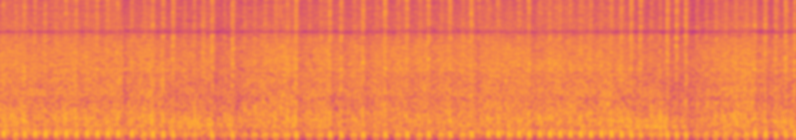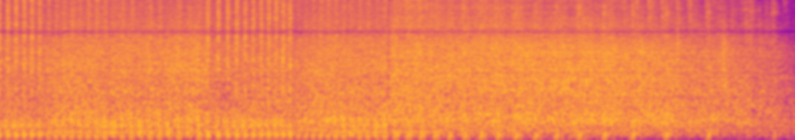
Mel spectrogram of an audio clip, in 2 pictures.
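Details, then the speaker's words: Small engine after rebuild with new carburetor O-ring: even chatter picks up cleanly on throttle without stumbling after adjustment that stopped it dying when revved. "all right so now as you just saw there I just adjusted it to where it will rev up if you just quickly like just quickly tap it"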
